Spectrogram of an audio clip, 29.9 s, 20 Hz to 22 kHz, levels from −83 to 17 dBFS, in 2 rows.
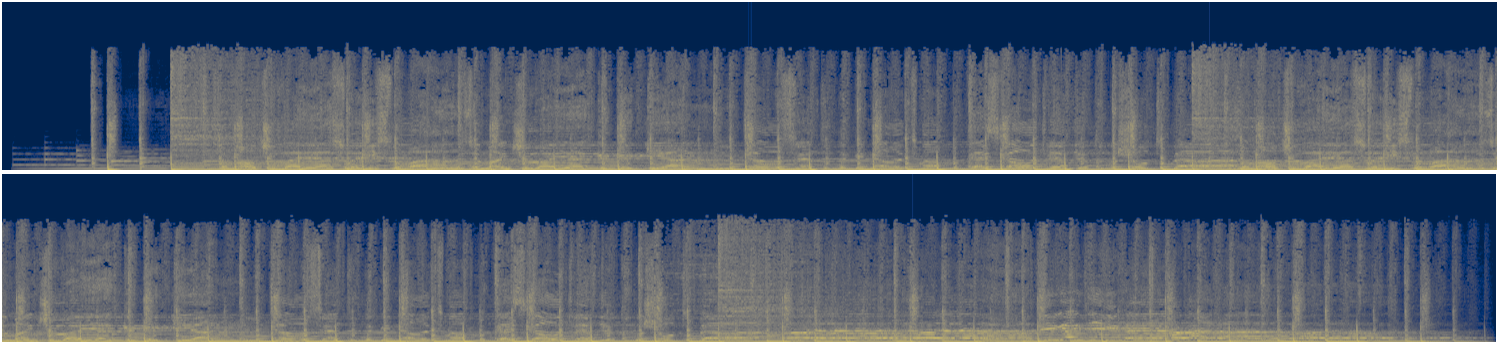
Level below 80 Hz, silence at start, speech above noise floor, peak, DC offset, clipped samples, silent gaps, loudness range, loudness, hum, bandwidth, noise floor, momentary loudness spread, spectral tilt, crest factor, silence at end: -12 dBFS; 0.4 s; 28 dB; 0 dBFS; under 0.1%; under 0.1%; none; 1 LU; -11 LUFS; none; 16.5 kHz; -37 dBFS; 3 LU; -5 dB/octave; 10 dB; 0.1 s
